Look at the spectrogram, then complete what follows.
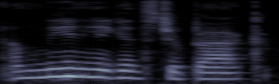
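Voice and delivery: plain reading voice

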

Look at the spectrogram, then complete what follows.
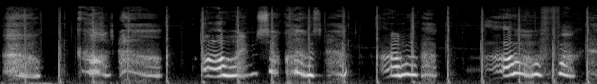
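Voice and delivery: breathless moans building up, voice cracking; moaning. Acted. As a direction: let the moans climb, gasping between words.

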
